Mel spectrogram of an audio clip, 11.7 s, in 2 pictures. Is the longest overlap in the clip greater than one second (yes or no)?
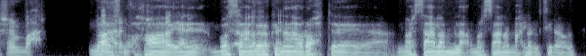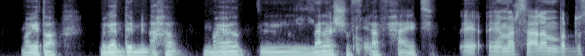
yes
